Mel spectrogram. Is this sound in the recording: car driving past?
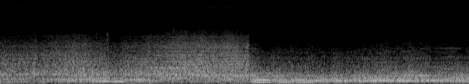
yes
